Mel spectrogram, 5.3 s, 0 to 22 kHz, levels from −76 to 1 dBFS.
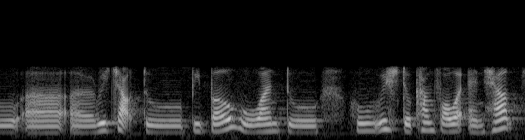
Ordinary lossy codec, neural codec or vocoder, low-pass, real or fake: none; none; 3.6 kHz; real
